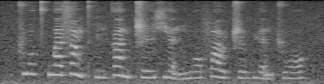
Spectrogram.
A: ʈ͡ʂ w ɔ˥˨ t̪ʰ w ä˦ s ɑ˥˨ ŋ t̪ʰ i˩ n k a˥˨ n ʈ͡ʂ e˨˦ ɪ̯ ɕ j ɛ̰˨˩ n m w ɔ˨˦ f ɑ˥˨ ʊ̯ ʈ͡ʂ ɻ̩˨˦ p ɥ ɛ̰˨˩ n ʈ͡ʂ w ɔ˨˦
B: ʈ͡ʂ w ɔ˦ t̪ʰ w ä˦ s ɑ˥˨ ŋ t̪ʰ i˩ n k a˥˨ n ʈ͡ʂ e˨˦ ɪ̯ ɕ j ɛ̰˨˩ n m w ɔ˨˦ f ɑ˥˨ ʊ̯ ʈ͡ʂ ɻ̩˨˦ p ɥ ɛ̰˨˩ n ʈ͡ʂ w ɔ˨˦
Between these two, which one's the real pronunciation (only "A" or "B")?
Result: B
